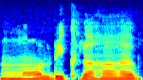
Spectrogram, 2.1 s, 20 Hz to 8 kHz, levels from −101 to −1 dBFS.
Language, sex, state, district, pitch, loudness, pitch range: Hindi, female, Bihar, Sitamarhi, 200 Hz, -19 LUFS, 195-205 Hz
